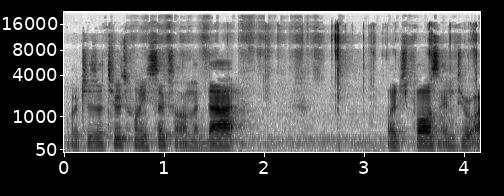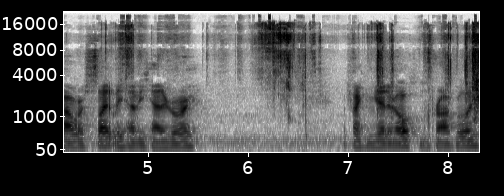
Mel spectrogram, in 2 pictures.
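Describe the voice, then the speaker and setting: This coin roll hunting host sounds stuffed up as he explains his work from a home desk, speaking at a moderate pace with frequent pauses. The delivery is low, barely varying in pitch, methodical and informal. A distinct noise floor sits under the audio.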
